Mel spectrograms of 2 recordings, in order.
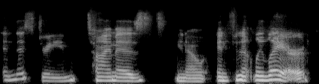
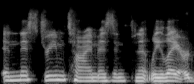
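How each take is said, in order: First: There is a pause after 'dream'. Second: There is no pause after 'dream'.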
